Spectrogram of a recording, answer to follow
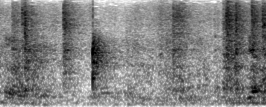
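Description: A single sharp click about two thirds of a second in, from play at a blitz chess board.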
